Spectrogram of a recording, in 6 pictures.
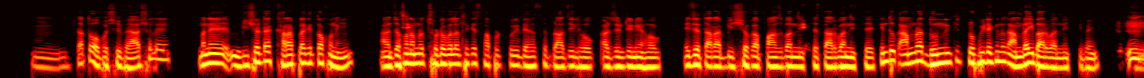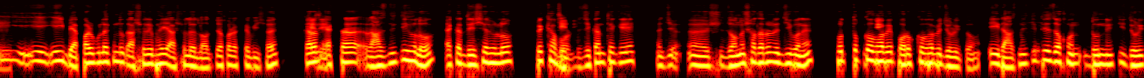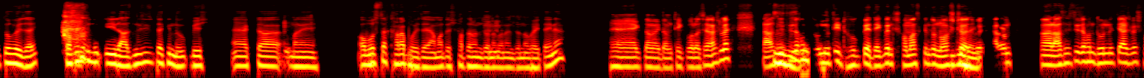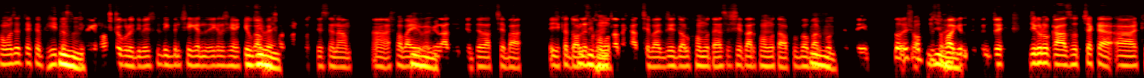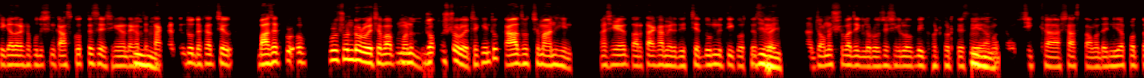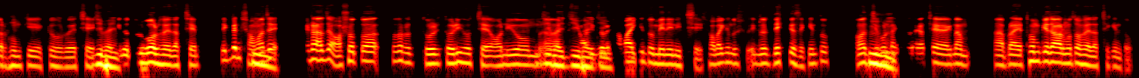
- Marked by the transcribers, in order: static; distorted speech; cough
- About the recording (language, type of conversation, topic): Bengali, unstructured, রাজনীতিতে দুর্নীতির প্রভাব সম্পর্কে আপনি কী মনে করেন?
